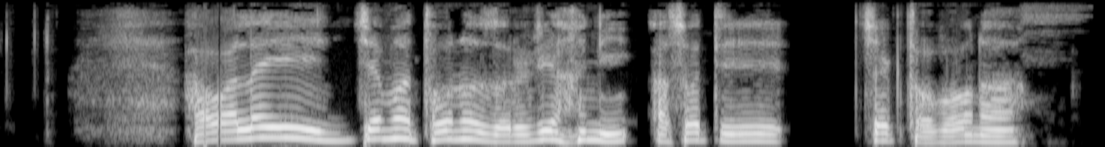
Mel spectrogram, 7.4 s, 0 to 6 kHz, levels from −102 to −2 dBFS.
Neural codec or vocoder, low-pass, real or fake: none; 5.4 kHz; real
